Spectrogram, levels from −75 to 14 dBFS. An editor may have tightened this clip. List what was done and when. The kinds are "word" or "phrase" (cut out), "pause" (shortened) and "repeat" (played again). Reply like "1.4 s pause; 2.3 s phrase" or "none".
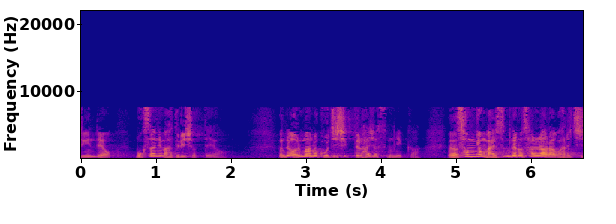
2.7 s phrase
